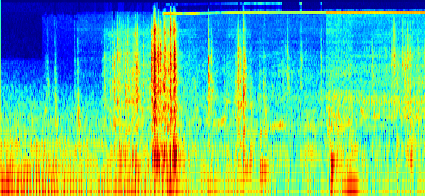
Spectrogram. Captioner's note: sound of VCR starting up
